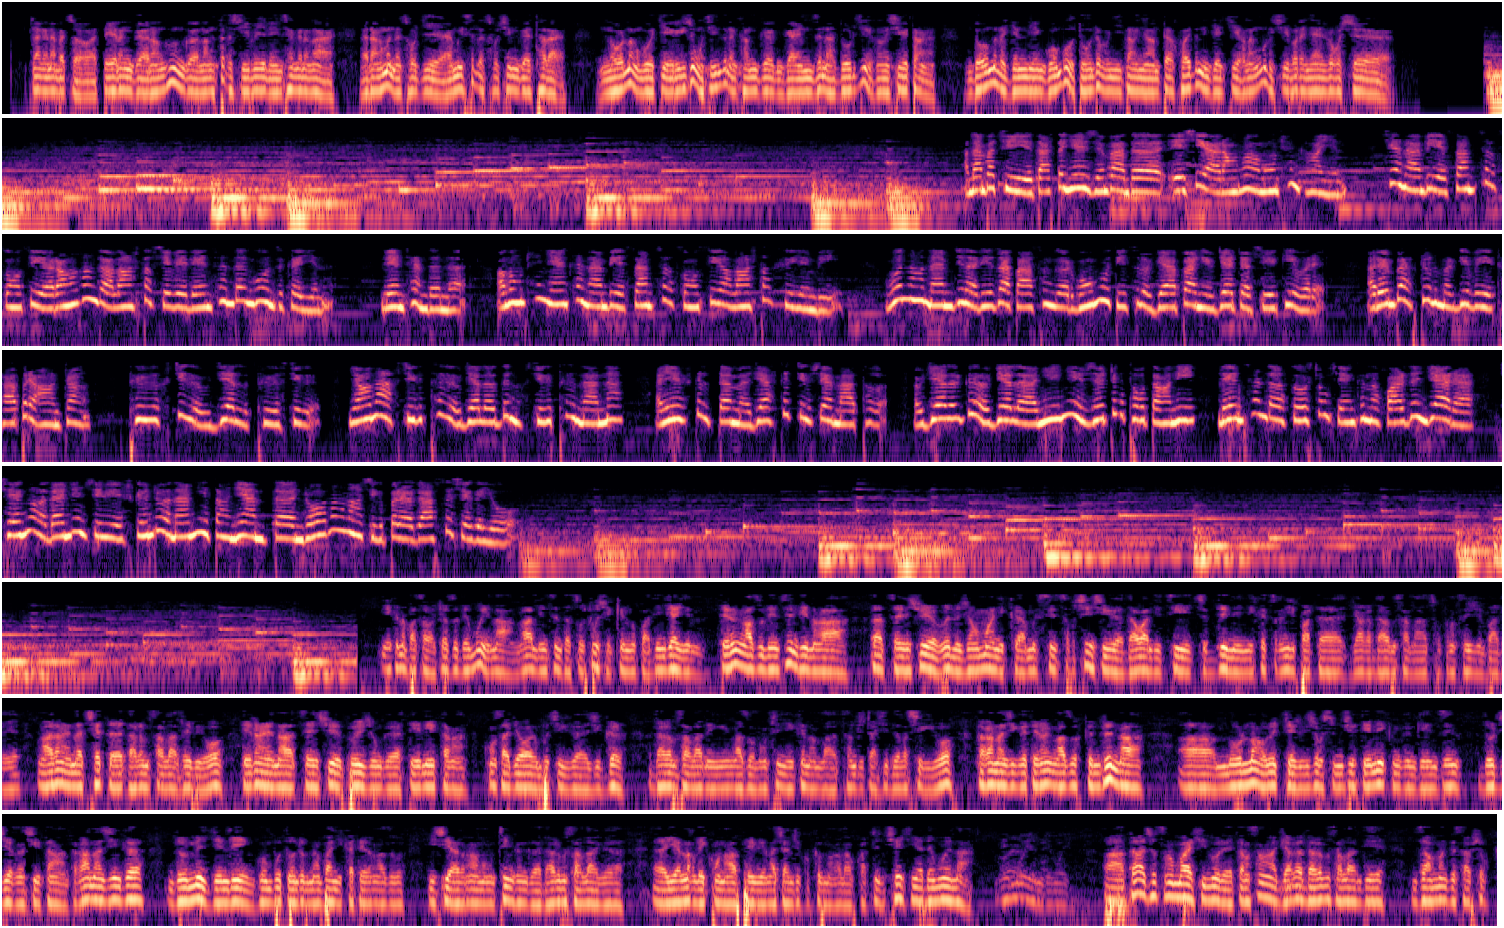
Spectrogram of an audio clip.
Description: བོད་མི་ཁག་ལ་དམིཌ་བསལ་ཚོཌ་ཆེན་སྐོར་བཀའ་འདྲི་ཞུས་པ།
